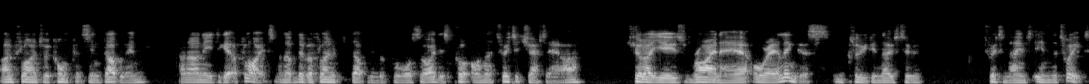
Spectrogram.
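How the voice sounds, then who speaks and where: The man's voice is fairly low in pitch, and he speaks very fast. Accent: British. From England, Midlands. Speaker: caller. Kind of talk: casual chat.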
